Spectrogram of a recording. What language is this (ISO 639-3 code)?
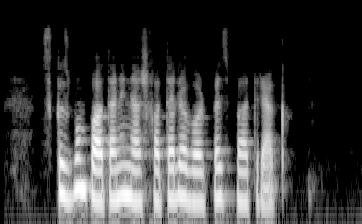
hye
